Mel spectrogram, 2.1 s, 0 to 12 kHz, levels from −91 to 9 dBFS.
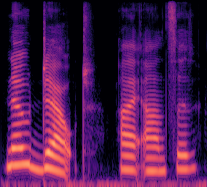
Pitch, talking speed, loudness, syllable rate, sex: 235 Hz, 115 wpm, -17 LUFS, 3.6 syllables/s, female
